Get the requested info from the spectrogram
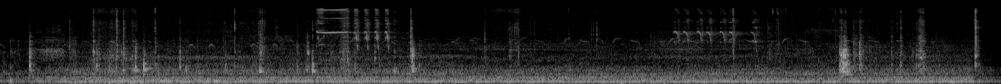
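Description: Birds chirping outdoors over a steady low hum, with two quick runs of high chirps about three and seven seconds in. Scattered light clicks and taps come from the capacitor and wiring being handled in the sheet-metal control box.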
